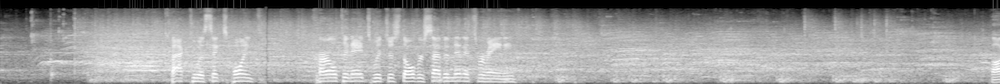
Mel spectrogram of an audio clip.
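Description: A crowd cheers and chants in a large echoing gym.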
